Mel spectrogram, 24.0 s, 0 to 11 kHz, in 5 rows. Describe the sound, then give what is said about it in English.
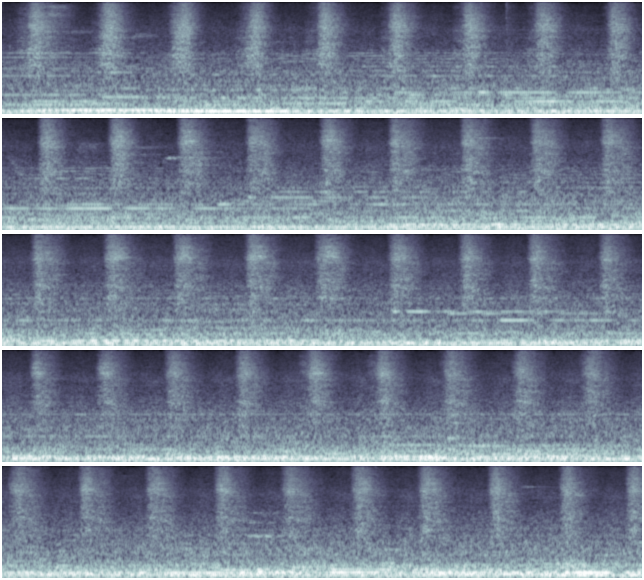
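Rapid, forceful abdominal breathing pumps, many sharp nasal breath bursts repeating at an even, brisk rhythm of about two per second, each a short hissing puff, continuing steadily through the whole stretch. “Take a nice deep breath in, and we'll come into our 60 abdominal pumps.”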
